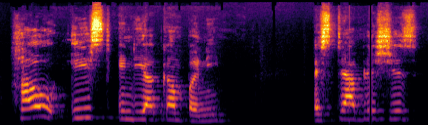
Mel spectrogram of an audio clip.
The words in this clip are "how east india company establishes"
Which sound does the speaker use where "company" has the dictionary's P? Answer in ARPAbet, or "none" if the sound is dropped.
P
